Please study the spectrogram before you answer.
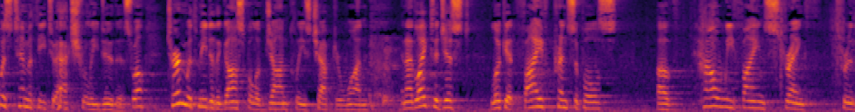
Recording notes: from the 2006 Southwest Men's Conference, Enlisted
